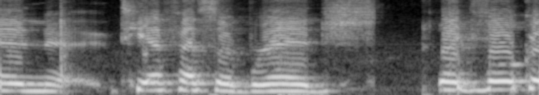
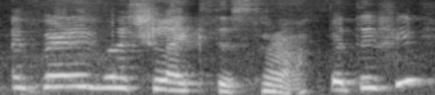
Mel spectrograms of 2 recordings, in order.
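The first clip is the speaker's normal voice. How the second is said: NPC line in the GM's favorite put-on accent, pitched higher; 5 semitones higher than usual. GM voices the rock-holding NPC to the party, in the wrong accent. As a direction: slip into a stock favorite accent, a touch high. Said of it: "That's my favorite accent to do, but it's not her accent".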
